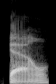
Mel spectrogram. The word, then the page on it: ow: American English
